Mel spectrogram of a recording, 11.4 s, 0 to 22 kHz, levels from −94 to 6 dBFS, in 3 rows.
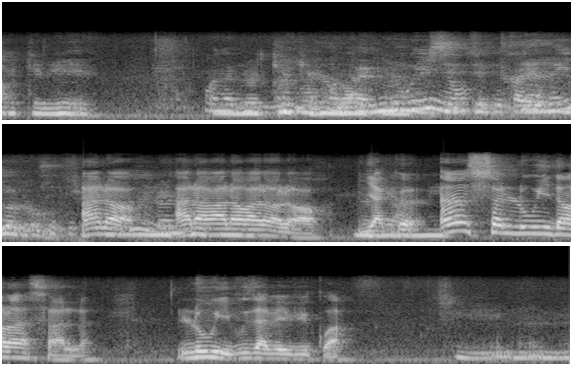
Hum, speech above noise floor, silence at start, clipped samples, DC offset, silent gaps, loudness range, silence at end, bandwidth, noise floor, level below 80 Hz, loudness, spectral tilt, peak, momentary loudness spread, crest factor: none; 24 dB; 0 s; under 0.1%; under 0.1%; none; 3 LU; 0 s; 9 kHz; -40 dBFS; -50 dBFS; -16 LUFS; -6 dB/octave; -2 dBFS; 12 LU; 14 dB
